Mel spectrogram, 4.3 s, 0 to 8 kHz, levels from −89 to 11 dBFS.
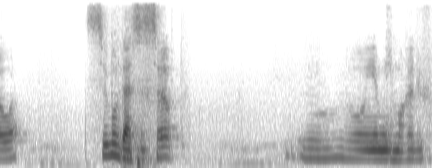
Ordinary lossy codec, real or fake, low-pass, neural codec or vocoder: none; fake; 7.2 kHz; codec, 16 kHz, 0.5 kbps, X-Codec, HuBERT features, trained on general audio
